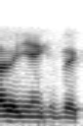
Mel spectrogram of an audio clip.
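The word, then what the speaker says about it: Jankovich: We will see how Yankovic is. I believe that's how you pronounce his game. His right. – name, right? Yeah, that's Tim Yankovic.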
